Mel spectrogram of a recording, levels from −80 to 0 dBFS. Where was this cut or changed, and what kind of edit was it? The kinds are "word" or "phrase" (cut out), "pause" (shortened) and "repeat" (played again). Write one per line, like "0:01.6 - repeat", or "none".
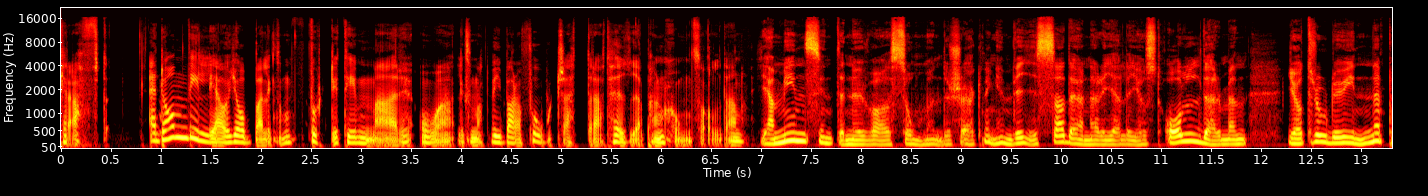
0:06.9 - pause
